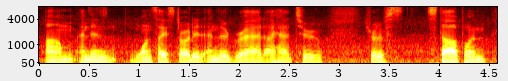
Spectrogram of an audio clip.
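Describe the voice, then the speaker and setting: A man's voice: medium pitch, level tone, normal speed, mellow, slight background noise. A young man from Morocco, a medical student doing research, answering questions in a hesitant, casual way with many fillers.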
